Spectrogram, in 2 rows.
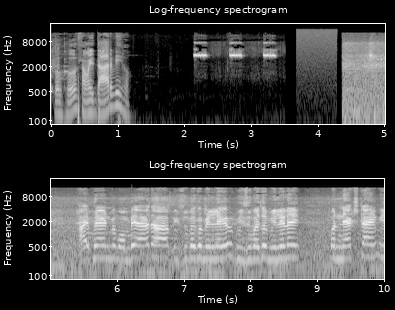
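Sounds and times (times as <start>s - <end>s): high cricket chirps: 2.2s - 3.5s.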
